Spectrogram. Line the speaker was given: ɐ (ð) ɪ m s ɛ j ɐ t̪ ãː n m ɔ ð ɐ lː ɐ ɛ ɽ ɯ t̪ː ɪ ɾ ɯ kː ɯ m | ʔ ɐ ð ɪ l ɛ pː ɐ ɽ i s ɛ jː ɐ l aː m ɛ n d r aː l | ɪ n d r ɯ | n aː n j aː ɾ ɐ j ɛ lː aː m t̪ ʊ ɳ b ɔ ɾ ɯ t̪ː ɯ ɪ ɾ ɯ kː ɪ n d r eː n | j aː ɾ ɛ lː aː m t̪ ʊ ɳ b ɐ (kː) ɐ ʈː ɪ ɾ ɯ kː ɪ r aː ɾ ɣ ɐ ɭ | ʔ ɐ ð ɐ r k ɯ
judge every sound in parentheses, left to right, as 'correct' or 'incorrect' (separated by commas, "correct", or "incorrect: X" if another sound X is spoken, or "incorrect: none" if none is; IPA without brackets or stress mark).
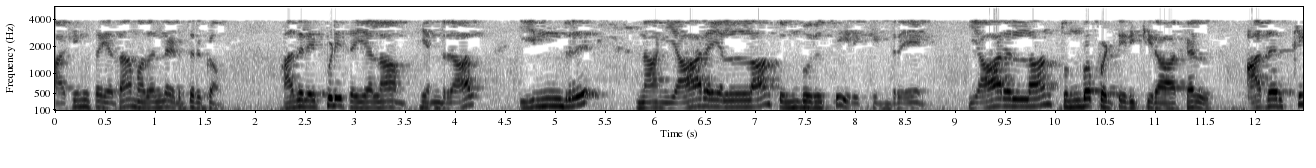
incorrect: ɣ, incorrect: pː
